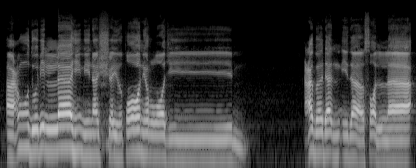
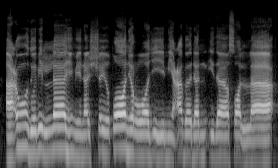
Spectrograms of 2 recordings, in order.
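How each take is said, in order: First: There is a pause after rajim. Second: Rajim runs straight into abdan without pausing. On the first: "dipisah semuanya" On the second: "disambung semuanya"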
